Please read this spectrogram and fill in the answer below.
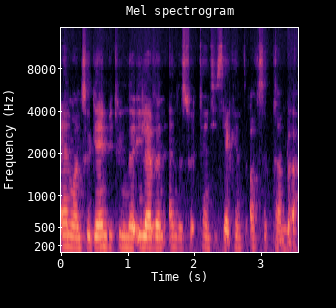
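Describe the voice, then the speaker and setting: The speaker is a woman. She has a French accent. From France. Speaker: wine expert. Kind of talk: live Q&A interview. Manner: hesitant, many fillers.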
